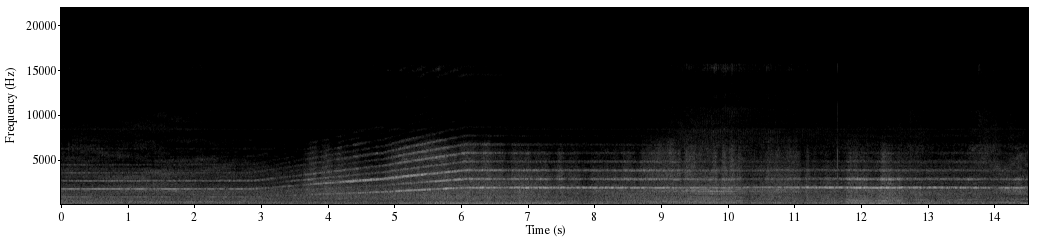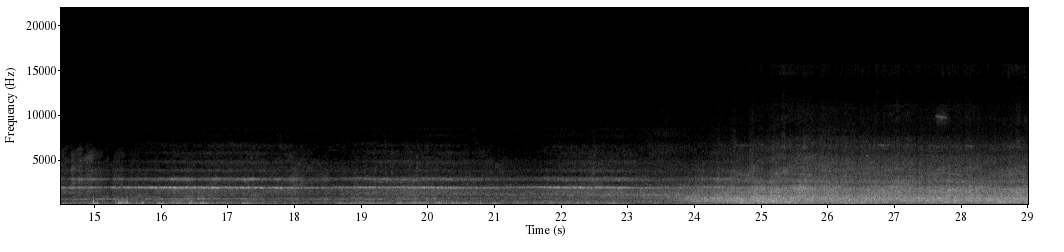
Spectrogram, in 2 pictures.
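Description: Long Island Rail Road electric commuter train pulling out of the station. A high electric whine glides up in pitch a few seconds in and then holds, while a lower tone rises slowly as the train gathers speed, with knocks of wheels over the track midway. Near the end a louder rushing of wheels and cars going past takes over.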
